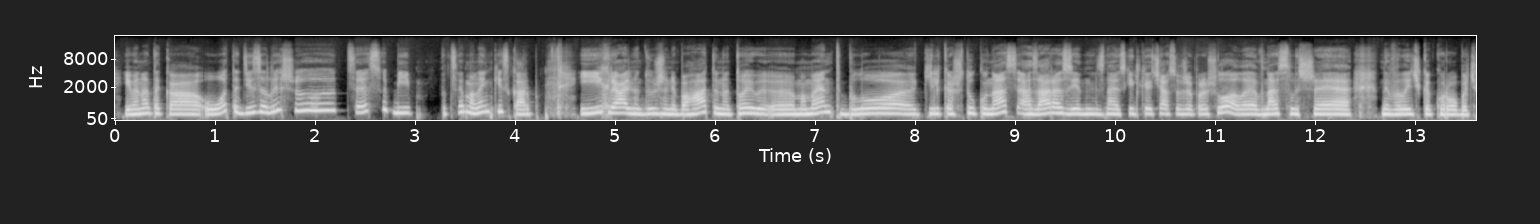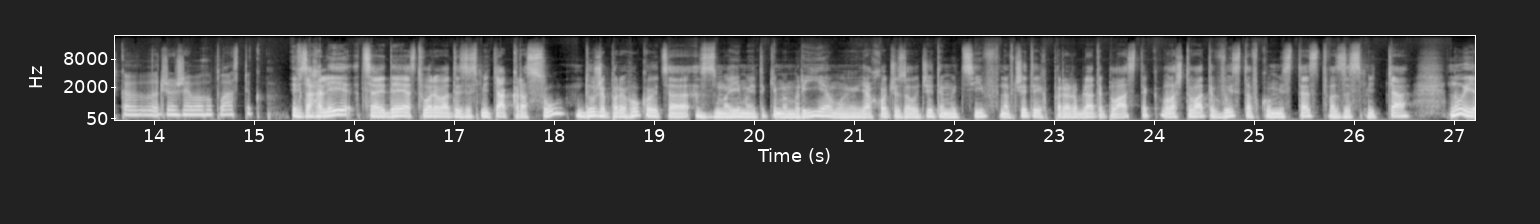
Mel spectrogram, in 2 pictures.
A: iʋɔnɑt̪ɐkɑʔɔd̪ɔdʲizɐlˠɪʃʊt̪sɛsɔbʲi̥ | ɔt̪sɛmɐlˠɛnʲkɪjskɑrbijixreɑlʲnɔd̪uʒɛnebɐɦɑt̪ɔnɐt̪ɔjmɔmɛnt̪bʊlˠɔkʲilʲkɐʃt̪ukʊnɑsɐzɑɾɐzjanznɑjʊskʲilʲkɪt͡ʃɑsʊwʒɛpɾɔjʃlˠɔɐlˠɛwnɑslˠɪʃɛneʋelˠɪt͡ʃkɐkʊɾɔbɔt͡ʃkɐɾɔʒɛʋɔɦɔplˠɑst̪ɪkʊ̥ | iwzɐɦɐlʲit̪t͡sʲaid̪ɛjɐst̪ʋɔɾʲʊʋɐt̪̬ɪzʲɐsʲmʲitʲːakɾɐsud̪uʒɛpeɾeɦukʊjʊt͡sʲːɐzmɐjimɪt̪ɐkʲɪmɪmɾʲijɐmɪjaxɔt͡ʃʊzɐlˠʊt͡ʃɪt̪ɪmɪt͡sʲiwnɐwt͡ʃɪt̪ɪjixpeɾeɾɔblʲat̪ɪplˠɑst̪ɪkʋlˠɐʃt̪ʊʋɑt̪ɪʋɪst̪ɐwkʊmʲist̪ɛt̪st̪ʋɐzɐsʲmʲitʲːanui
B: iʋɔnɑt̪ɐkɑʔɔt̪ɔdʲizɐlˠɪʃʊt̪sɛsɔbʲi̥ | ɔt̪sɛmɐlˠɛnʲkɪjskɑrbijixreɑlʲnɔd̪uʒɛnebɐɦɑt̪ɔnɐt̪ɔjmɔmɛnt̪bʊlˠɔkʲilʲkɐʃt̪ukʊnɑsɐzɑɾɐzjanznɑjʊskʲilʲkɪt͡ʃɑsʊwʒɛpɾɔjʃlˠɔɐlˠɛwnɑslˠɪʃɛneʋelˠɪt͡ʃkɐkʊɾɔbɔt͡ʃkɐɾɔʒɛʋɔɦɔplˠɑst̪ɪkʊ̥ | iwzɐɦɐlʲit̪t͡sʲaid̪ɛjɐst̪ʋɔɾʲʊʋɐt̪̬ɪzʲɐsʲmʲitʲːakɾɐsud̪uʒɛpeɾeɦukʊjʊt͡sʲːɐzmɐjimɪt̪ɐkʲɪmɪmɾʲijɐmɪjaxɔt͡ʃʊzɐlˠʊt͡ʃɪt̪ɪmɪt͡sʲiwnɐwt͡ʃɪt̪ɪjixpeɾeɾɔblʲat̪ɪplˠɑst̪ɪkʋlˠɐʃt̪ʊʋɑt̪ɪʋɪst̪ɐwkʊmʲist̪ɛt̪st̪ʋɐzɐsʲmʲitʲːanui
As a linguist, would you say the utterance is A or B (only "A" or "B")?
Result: B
